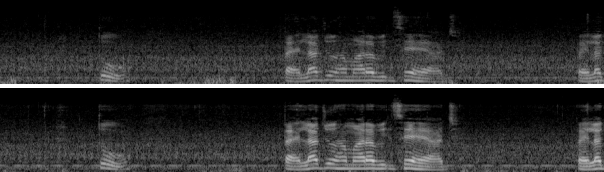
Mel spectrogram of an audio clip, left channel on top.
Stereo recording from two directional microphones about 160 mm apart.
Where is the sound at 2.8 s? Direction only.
40° right (ahead or behind).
